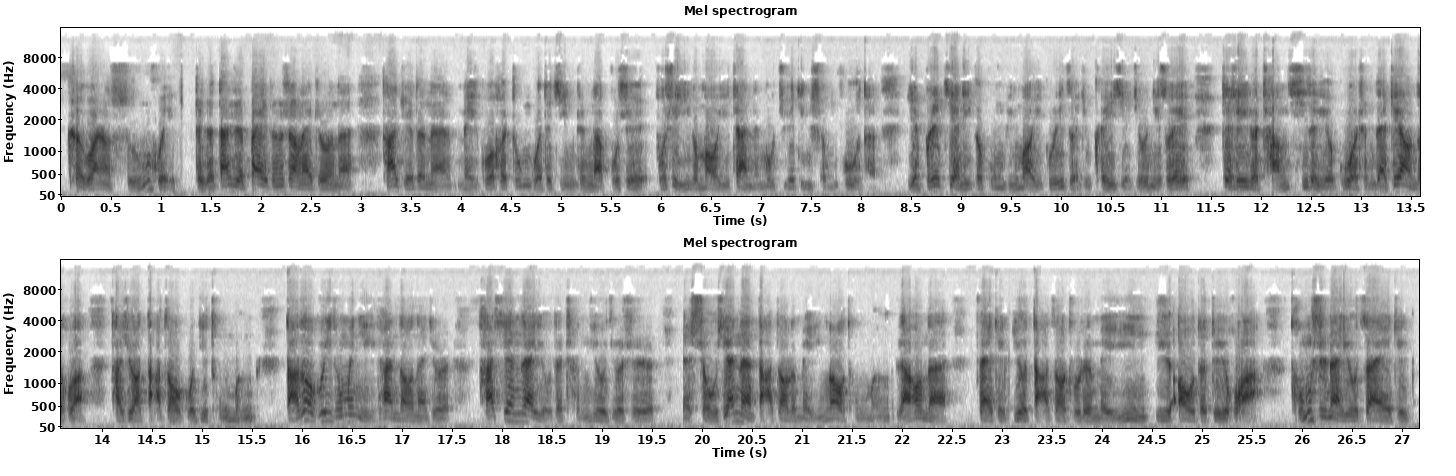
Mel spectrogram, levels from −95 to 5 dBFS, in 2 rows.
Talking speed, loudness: 325 characters per minute, -21 LUFS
